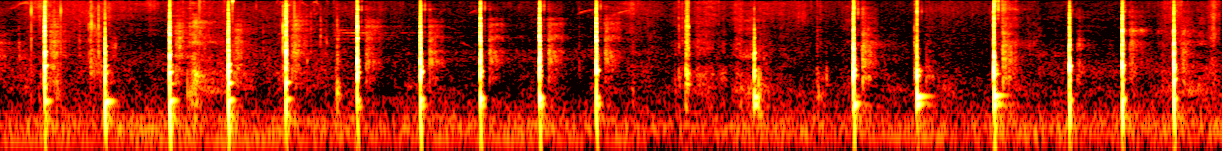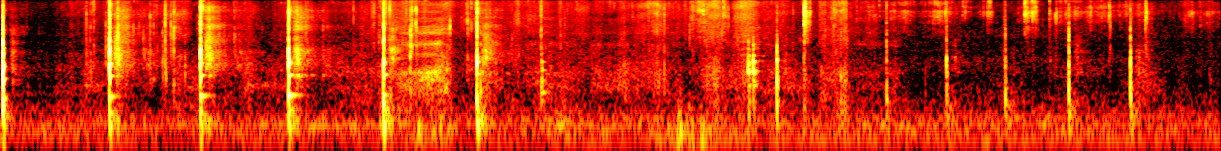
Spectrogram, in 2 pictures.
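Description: A hand hammer striking wooden pegs, a steady series of sharp knocks about one and a half a second. After about fifteen seconds the blows thin out into fewer, lighter taps.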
